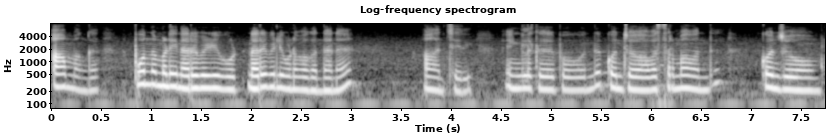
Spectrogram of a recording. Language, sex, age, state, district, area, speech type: Tamil, female, 18-30, Tamil Nadu, Chennai, urban, spontaneous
